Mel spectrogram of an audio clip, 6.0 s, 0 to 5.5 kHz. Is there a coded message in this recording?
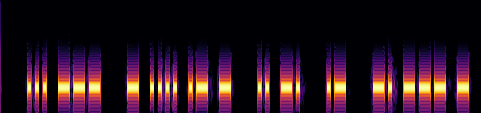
Yes: Morse code from 0.3 to 5.9 s, heard as a keyed tone, about 25 wpm, 600 Hz. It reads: SO THAT IN A NOT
